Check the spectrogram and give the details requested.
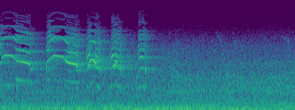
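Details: Mew gulls crying near food give loud, drawn-out descending mewing squeals, five in the first three seconds, then fall quiet, leaving a constant low rumble of background noise.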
